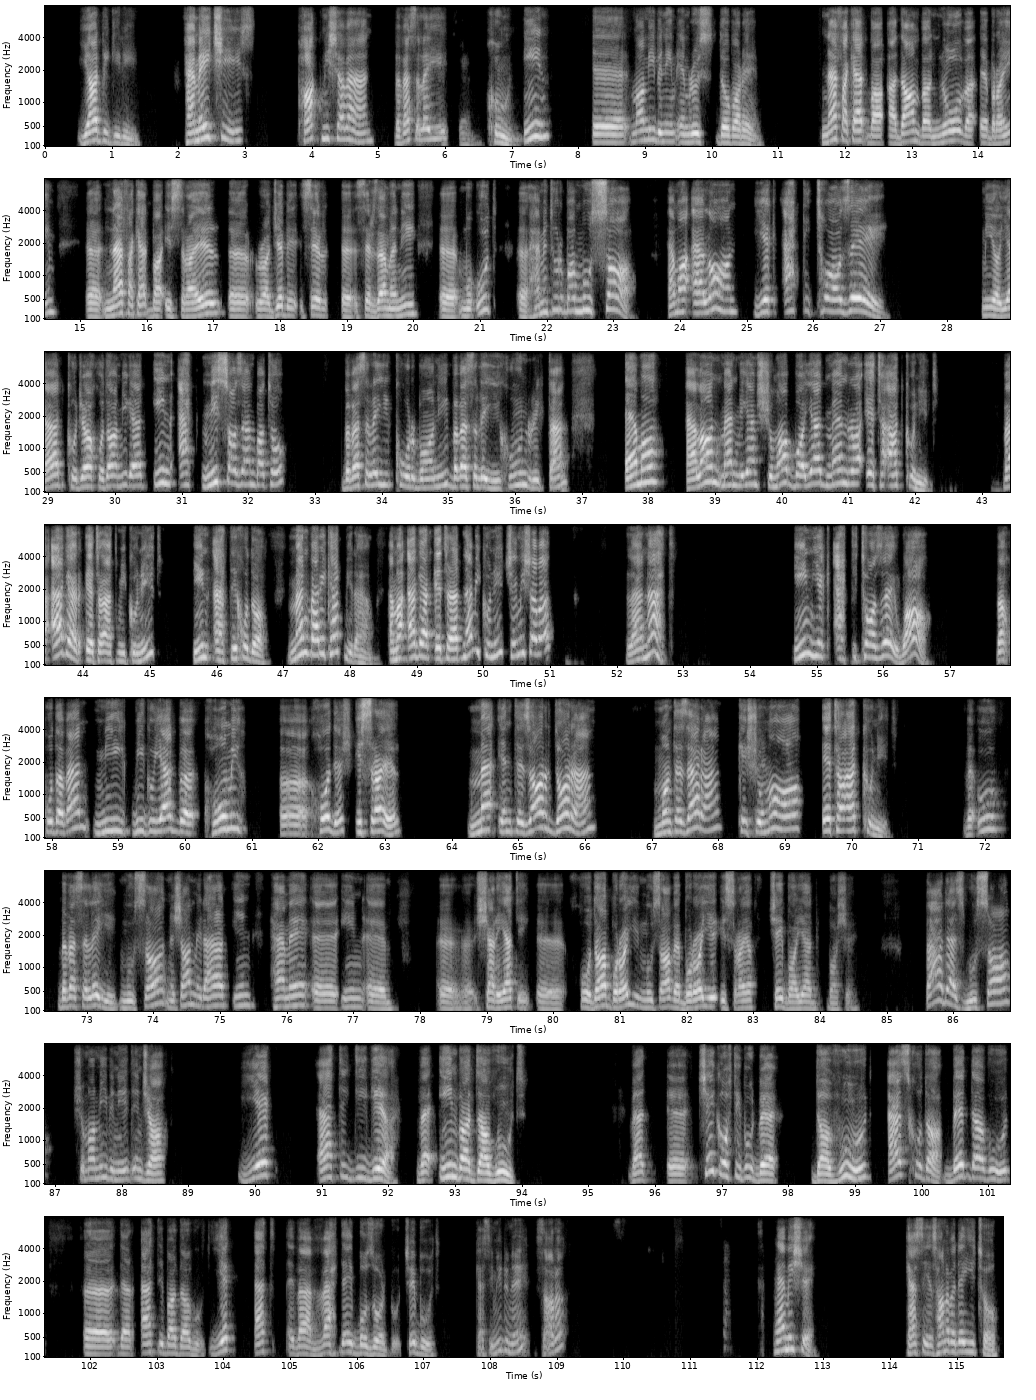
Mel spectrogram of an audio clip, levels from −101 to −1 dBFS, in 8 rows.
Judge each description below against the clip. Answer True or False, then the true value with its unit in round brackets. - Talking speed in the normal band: False (90 wpm)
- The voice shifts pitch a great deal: True (7.8 semitones)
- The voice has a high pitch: True (205 Hz)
